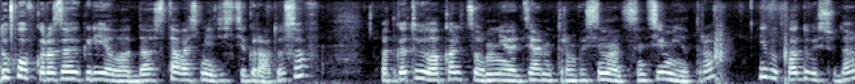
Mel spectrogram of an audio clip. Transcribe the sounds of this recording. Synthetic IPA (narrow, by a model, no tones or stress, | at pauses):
d̪ʊxo̞fkəɾəzɐɡɾʲe̞lˠəd̪ɐst̪avɐsʲmʲidʲɪsʲɪ̥tʲɪɡɾad̪ʊsəfpəd̪ɡɐt̪o̞vʲɪlˠəkɐlʲt̪somnʲedʲɪamʲɪt̪ɾəmvəsʲɪmnat̪sə̥tʲsənʲtʲɪmʲe̞t̪ɾəf | ivɨklˠad̪ɨvəjsʲʊd̪a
